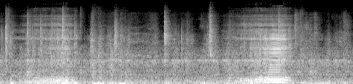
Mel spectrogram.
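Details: Two low, buzzing snores on breaths in over faint room noise, recorded with beach sounds; snoring.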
